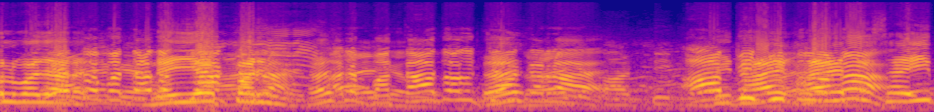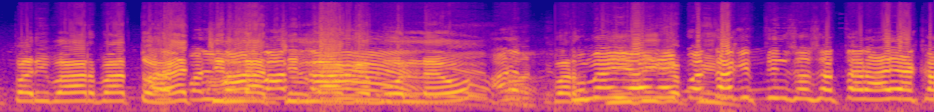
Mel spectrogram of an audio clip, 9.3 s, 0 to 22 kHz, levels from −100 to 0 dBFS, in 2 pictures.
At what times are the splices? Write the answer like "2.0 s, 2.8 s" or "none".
7.4 s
